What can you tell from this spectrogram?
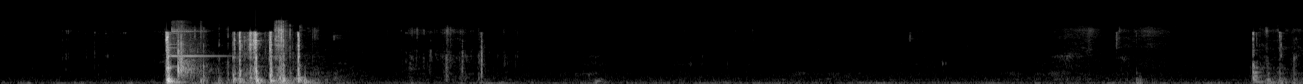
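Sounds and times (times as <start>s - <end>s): short metallic ring: 1.7s - 2.4s.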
